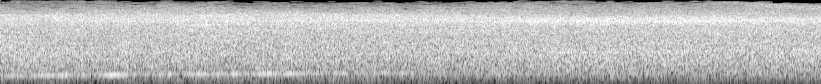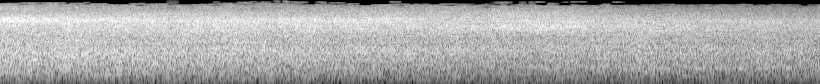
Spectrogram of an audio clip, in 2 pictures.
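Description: Kintetsu electric train pulling out of the station: a steady rush of wheels on rail with a motor whine rising in pitch over the first couple of seconds as it accelerates, fading gradually as the train moves away.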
